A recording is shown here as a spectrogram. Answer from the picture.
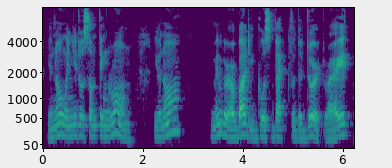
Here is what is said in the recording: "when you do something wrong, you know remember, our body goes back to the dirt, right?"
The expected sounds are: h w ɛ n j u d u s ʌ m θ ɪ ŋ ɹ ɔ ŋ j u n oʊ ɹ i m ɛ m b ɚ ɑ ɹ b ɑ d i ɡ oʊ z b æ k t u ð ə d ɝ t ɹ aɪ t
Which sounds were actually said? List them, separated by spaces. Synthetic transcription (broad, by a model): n w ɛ n j u d u s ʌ m t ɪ ŋ ɹ ɔ ŋ j u n oʊ ɹ i m ɛ m b ɚ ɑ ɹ b ɑ d i ɡ oʊ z b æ k t u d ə d ɝ t ɹ aɪ t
